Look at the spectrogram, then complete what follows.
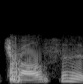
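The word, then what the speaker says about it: Traulsen: My name is Hugh, H-U-G-H. The last name, Charlson, is spelled T like Tom, R-A-U-L-S like Sam, E like Edward, N like Nancy.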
